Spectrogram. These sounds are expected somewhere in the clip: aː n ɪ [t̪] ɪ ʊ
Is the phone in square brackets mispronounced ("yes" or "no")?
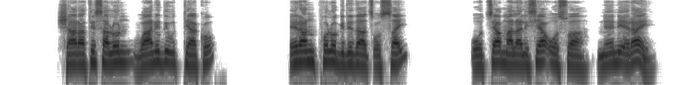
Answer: yes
